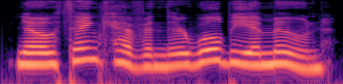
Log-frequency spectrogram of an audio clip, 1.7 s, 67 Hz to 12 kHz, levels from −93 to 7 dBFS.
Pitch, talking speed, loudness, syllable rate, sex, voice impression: 230 Hz, 280 wpm, -17 LUFS, 6.5 syllables/s, female, very feminine, slightly adult-like, thin, slightly tensed, slightly weak, bright, soft, slightly muffled, fluent, slightly raspy, cute, intellectual, very refreshing, sincere, calm, very mature, friendly, reassuring, unique, elegant, slightly wild, sweet, lively, strict, intense, slightly sharp, modest, slightly light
